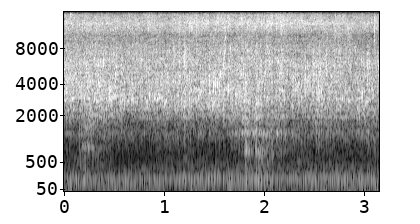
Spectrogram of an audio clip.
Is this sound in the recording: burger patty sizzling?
yes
